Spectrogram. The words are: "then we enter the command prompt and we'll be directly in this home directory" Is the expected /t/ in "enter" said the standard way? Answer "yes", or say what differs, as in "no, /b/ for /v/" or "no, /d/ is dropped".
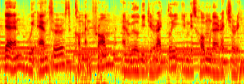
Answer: no, /s/ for /t/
